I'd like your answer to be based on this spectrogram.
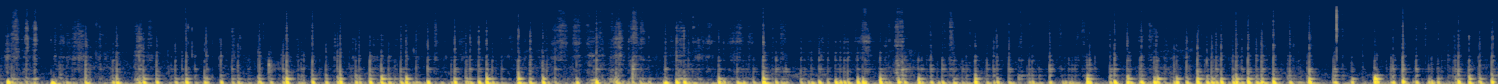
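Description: Fingertips tap quickly across a large, flat, round wooden serving tray with a checkerboard block pattern; the tray is solid and empty. A rapid, steady stream of dull, low thuds is heard, each dying away almost at once, with hardly any bright content.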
